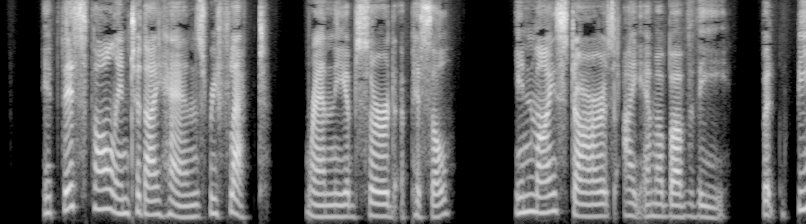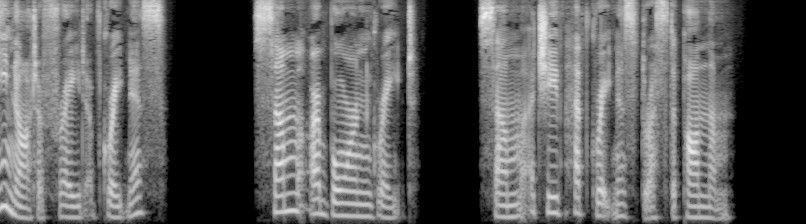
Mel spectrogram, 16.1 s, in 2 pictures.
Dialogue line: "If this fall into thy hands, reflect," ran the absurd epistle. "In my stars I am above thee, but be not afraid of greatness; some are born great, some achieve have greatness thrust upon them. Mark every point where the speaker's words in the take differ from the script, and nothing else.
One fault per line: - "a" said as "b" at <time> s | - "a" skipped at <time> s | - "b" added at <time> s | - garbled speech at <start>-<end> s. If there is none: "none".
none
